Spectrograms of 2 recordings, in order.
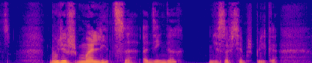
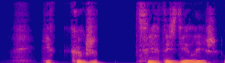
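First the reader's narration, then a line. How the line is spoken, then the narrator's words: Strained, forced out. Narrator (Russian): выдавила она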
